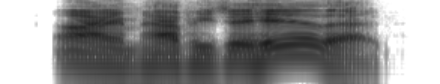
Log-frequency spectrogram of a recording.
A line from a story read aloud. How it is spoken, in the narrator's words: he said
